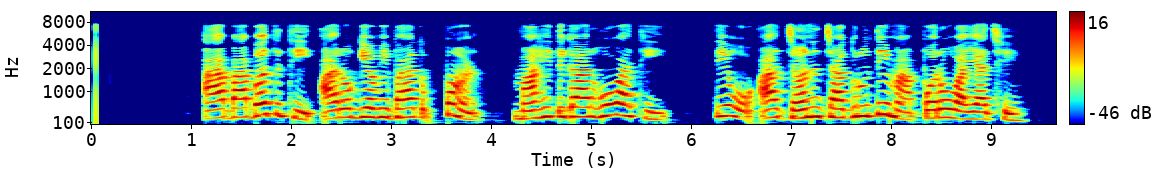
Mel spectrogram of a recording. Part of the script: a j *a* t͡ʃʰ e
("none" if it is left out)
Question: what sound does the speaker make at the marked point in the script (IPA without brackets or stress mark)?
a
